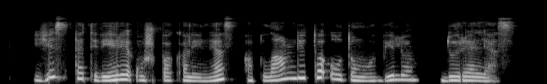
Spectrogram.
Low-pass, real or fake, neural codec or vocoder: 9.9 kHz; fake; codec, 24 kHz, 0.9 kbps, WavTokenizer, medium speech release version 2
